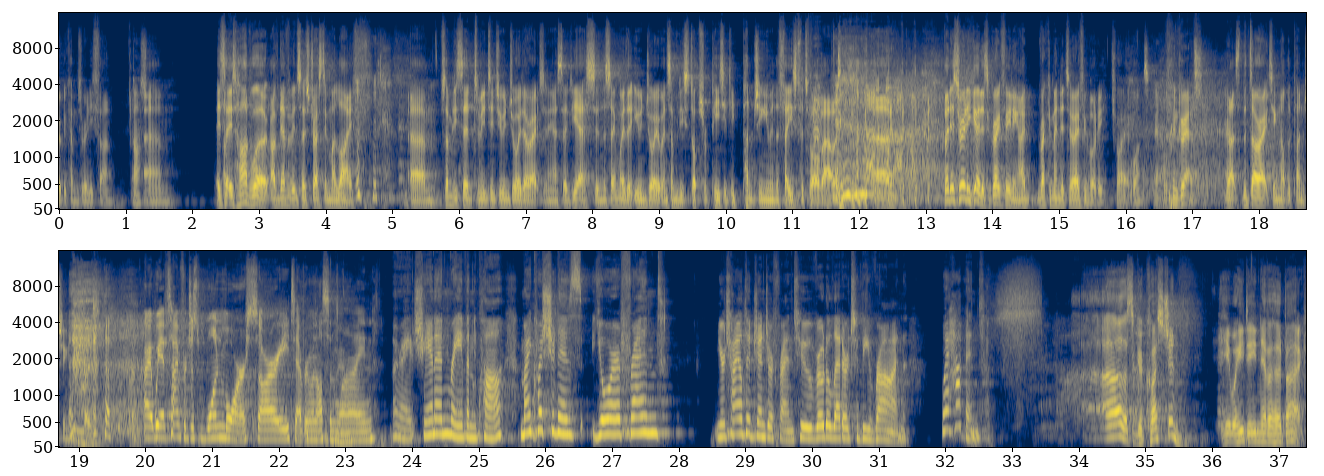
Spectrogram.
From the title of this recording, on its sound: Live From LeakyCon 2018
